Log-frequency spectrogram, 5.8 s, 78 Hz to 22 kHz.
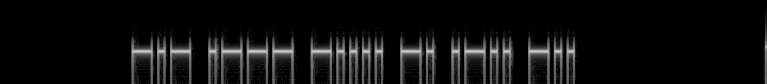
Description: Morse code, heard as a keyed tone, about 25 wpm, 700 Hz. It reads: KJ6NLD
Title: USA Call Signs Repeated 2x 25wpm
